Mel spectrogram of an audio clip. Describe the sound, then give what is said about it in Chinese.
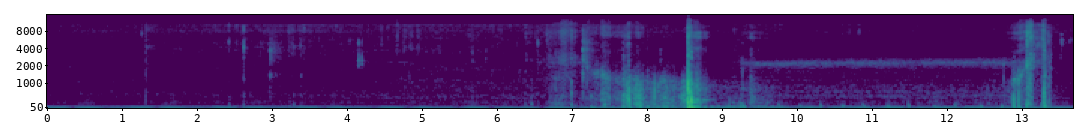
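A person's muffled heartbeat thumps low and steady at a regular pace, heard with the chest leaned against the listener, then gives way to rustling, a sharp knock and a faint steady whine. “你要是真的不信的话，来， 感受一下我的心跳。”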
